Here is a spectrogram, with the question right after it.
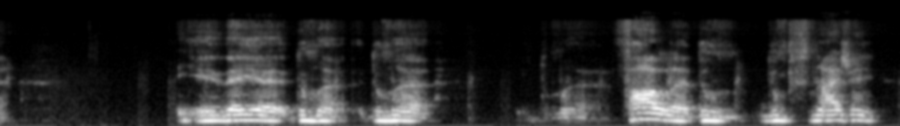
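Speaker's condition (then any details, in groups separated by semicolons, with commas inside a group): Machado-Joseph disease (sca3)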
